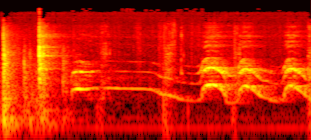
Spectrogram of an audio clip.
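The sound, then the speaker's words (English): A dog named Chip howls in a long wavering tone that slides downward, then breaks into a few rising and falling yelps, fairly loud against a low steady hum, with no talking. “Quiet, Chip. What are you yelling about?”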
